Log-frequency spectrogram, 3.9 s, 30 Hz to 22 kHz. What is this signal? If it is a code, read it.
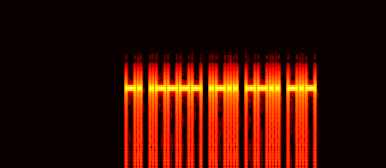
Morse code, heard as a keyed tone, about 40 wpm, 700 Hz. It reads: N1LZK
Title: USA Call Signs Repeated 2x 40wpm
